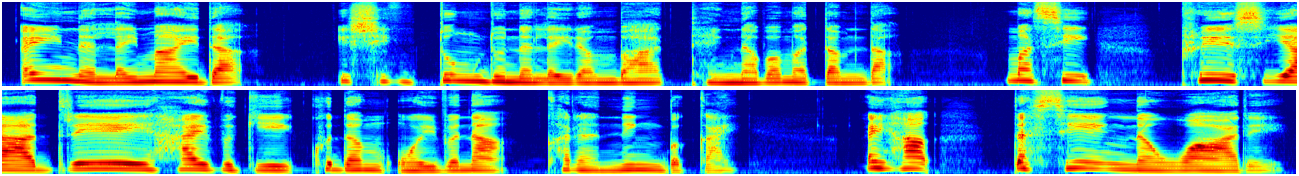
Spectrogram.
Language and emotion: Manipuri, sad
